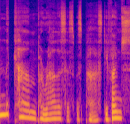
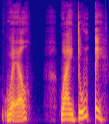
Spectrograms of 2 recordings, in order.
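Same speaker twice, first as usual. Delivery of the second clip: louder, sharp hissed retort; hissing challenge; 5 dB louder, slower than usual. Acted. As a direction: jab the question at Ian. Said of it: "The shopkeeper hissed at Ian".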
